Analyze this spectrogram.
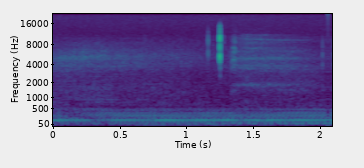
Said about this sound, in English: Um, hold on, hold on. Motorcycle driving by.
